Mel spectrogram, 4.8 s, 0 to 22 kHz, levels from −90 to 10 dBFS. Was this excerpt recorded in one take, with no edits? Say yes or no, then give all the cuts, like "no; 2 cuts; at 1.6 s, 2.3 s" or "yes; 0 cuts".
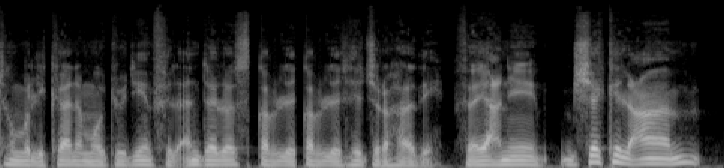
no; 2 cuts; at 2.0 s, 3.0 s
